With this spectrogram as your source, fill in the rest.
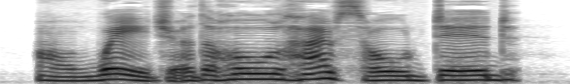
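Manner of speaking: wry, dry muttered aside. A man answers a woman who overheard his quarrel with her father: muttered dryly. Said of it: "he muttered dryly".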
